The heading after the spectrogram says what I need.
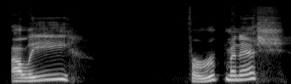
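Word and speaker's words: Ali Farokhmanesh: back pretty quick um elevated an assistant um Ali Faruk Manesh is that how you pronounce that yeah yeah did I get it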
